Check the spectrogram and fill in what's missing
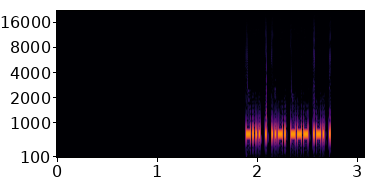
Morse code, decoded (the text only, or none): BEFORE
